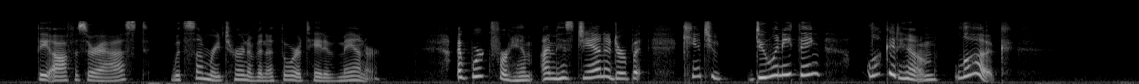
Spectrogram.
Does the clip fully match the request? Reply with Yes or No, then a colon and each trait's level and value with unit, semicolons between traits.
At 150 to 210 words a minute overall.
No: slow, 135 wpm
